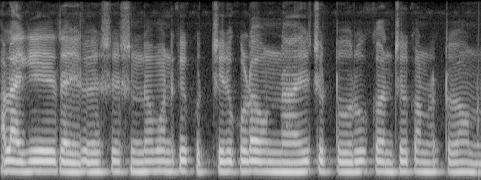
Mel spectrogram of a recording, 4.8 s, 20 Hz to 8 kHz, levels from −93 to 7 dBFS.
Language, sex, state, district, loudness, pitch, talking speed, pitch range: Telugu, female, Andhra Pradesh, Chittoor, -15 LUFS, 165 Hz, 150 wpm, 160-170 Hz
